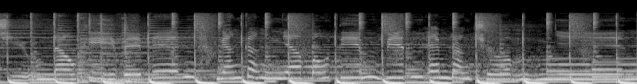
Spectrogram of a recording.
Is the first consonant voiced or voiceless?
voiceless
